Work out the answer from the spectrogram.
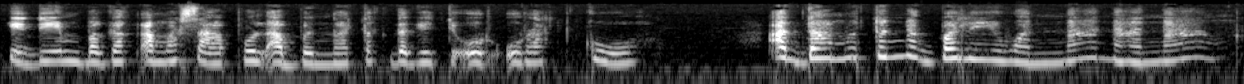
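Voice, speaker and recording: A woman's voice: high-pitched, fairly even intonation, normal speed, a bit bright. A woman playing a polite, inquisitive young housemaid and devoted daughter in an audio drama. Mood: concerned. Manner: polite, questioning.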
